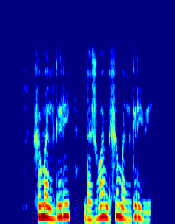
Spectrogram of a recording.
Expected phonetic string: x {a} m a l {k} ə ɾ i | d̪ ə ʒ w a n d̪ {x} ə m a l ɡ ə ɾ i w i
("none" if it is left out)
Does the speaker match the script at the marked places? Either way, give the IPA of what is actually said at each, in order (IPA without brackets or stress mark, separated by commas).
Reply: ə, ɡ, x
